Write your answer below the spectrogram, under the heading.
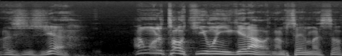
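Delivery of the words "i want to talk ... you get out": put-on high, hostile, confrontational challenging tone. Speaker retelling a guy at the far end of a bar calling to him, imitating a hostile voice. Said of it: "that guy sounds hostile".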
